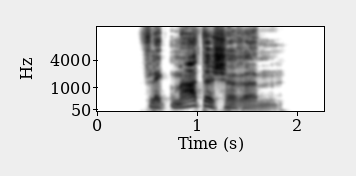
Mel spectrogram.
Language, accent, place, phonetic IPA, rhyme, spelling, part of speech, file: German, Germany, Berlin, [flɛˈɡmaːtɪʃəʁəm], -aːtɪʃəʁəm, phlegmatischerem, adjective, De-phlegmatischerem.ogg
- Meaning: strong dative masculine/neuter singular comparative degree of phlegmatisch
